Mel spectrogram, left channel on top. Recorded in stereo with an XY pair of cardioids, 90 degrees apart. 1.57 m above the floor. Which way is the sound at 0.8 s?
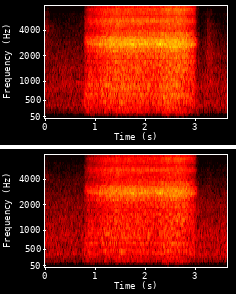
40° left.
